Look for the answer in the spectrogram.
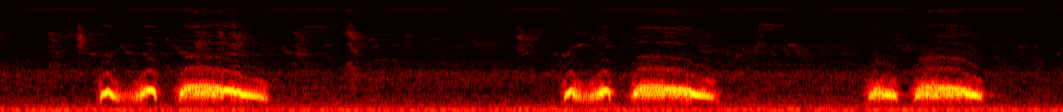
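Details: Spotted dove decoy used to lure wild doves, giving the sharp 'pak khruen' call: three cooing phrases about two seconds apart, each a quick stuttered double note run into a longer, slightly falling coo, over a quiet low rumble.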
